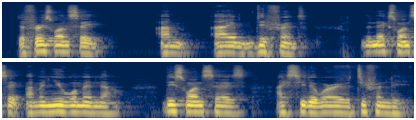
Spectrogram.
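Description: In a French accent, a man delivers his words at a moderate pace with a fairly low pitch and monotone, flat intonation. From France, Paris area. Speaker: fashion entrepreneur. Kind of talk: interview. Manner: halting.

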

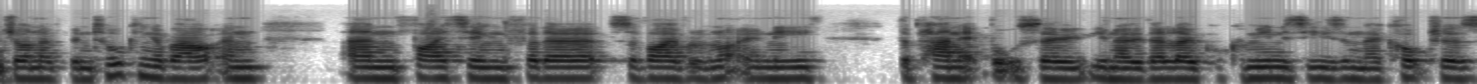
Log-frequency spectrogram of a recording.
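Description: The speaker has a southern English accent and a fairly quick pace. The intonation stays monotone and flat. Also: woman. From southeast England (Kent). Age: 20s. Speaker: climate activist. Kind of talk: interview conversation.

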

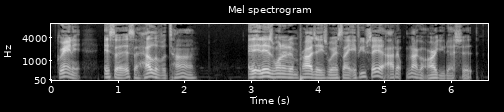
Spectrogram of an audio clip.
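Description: This man talks at a very fast pace with medium pitch and ordinary pitch variation. The sound is dry and close with no echo, on a very clean recording with a silent background. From Norfolk, Virginia. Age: 20s. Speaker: podcast host. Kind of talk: casual chat.

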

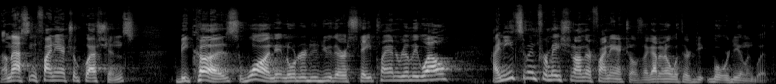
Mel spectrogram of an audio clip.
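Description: The voice has vocal fry and races at a very fast pace. Both its loudness and its pitch swing widely. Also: man, fairly high pitch for a man. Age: 40s. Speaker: estate planning attorney and salesperson. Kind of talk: conference talk.

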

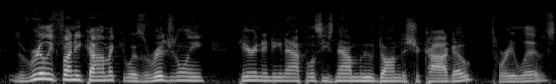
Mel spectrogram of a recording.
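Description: A man speaks at a fairly quick pace in a fairly high voice. The recording is very clean, with a silent background. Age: 30s. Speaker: podcast host and stand-up comedian. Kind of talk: casual chat. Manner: animated.

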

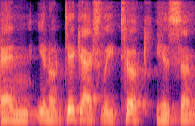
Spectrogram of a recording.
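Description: In a normal speaking voice, a man with an American accent talks at a moderate pace, his pitch fairly high and his intonation fairly even. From New York area (Westchester). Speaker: venture capitalist, Army veteran. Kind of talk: casual interview.

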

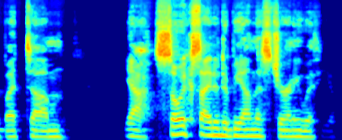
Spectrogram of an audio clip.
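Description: A man talks at a fairly quick pace in a bright, sharp tone. The recording is very clean, with a silent background. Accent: American. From Wisconsin (De Pere, near Green Bay). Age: 20s. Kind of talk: casual interview. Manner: animated.

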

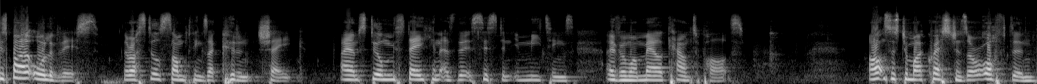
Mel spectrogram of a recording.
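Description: With a southern English accent, a woman speaks in a nervous tone at a medium pitch and moderate pace, with ordinary pitch variation. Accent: posh southern English, formerly East London. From East London, Tower Hamlets. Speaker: architect giving a talk. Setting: restaurant talk event. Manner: a bit nervous.

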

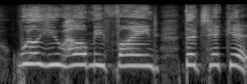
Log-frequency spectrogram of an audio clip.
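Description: A put-on character voice, guttural and extremely high-pitched, moves at a fairly slow pace in monotone, flat intonation.

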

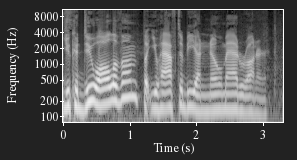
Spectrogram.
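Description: With a normal speaking voice, a man talks at a fairly quick pace, his fairly high pitch carried by lively intonation. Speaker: podcast host. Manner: casual, conversational.

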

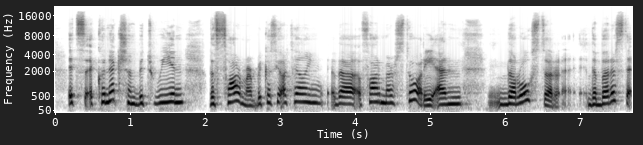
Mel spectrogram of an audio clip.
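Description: This woman speaks in an Arabic accent. Her high-pitched voice has lively intonation. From Saudi Arabia. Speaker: barista champion. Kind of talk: casual interview chat. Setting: home storage room, remote recording.

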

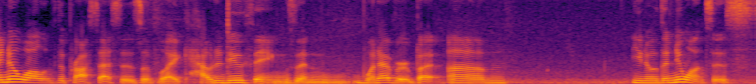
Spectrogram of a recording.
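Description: A woman with an unremarkable speaking voice, medium pitch, fairly even intonation, a fairly slow pace and an American accent. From US West Coast, California Central Coast. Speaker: winery cellar worker. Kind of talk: oral history interview. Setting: at home.

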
